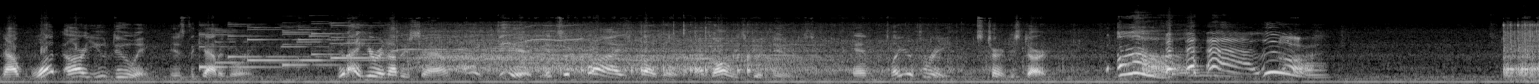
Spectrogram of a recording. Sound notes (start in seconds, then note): 11.0 Martin and Tomoko groan; 11.1 Maria cheers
